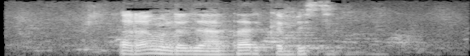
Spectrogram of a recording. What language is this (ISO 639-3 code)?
kin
